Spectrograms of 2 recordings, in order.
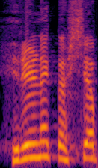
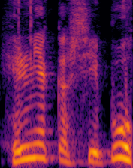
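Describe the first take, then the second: First: The name ends with the sounds 'kashyap'. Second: The name ends with the sounds 'kashipu'. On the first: The speaker calls it wrong. "हिरण्यकश्यप नहीं दोस्तों" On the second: The speaker calls it right. "हिरण्यकशिपु होता है"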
